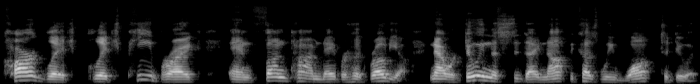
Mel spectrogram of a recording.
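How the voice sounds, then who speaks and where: A man's voice: mid-range voice, a little mellow. A man hosting a livestream, rambling in a folksy, mock-grandiose way, with lots of filler "uh"s and phrases he repeats for comic effect. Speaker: livestream host.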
